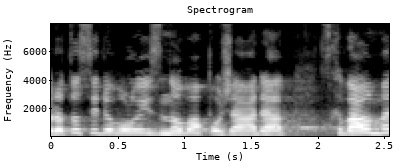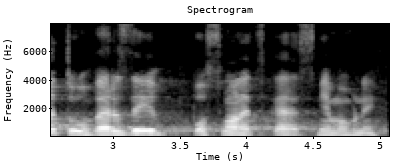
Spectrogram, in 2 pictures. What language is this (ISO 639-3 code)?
ces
